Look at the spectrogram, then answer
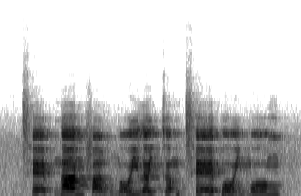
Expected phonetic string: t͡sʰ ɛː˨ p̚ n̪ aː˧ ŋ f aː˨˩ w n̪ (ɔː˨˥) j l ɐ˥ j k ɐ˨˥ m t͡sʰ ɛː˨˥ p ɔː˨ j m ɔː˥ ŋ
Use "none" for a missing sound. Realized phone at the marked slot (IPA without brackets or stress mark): ɔː˥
